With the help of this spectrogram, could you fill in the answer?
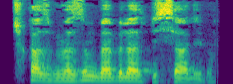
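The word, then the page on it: mezin: Kurdish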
